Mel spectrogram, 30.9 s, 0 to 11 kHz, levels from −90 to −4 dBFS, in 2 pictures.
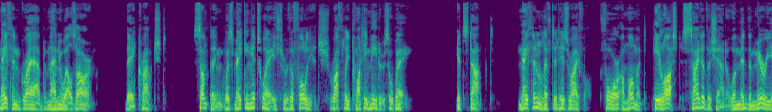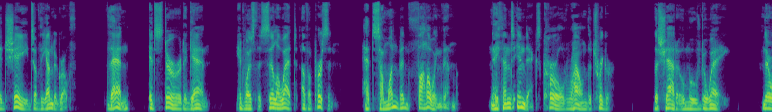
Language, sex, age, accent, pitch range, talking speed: English, male, 60-79, American, 100-125 Hz, 130 wpm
